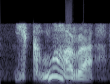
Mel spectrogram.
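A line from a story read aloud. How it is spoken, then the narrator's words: Hollow muffled cry. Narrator (Russian): вскричал он глухим голосом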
